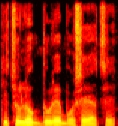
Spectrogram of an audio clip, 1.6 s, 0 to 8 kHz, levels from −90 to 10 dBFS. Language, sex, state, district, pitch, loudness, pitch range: Bengali, male, West Bengal, Cooch Behar, 120 Hz, -16 LUFS, 105-145 Hz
